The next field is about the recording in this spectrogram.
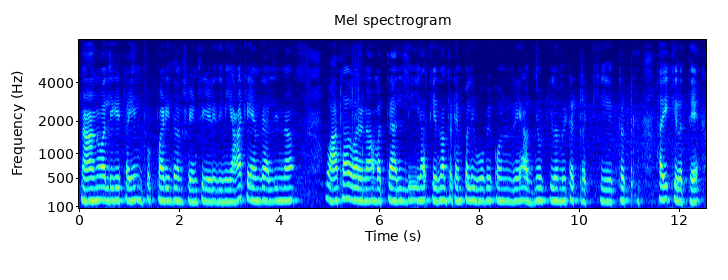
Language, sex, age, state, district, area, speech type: Kannada, female, 30-45, Karnataka, Hassan, urban, spontaneous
